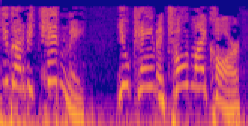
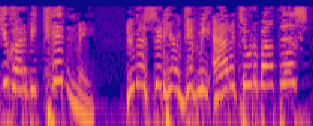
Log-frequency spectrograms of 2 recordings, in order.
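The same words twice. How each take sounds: First: Outraged shout. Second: Higher, half-outraged disbelief; lightly imitated indignation; incredulous retort. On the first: Retold or imitated. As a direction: shout it, fed up. Retelling the outrage again. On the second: Arguing with the tow clerk.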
